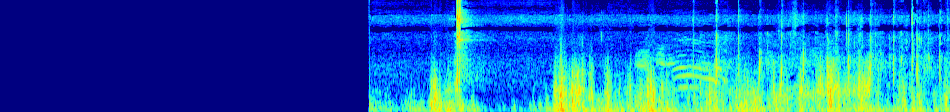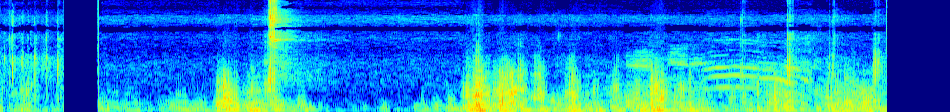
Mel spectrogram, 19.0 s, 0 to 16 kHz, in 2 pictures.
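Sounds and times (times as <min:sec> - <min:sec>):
golf club striking ball: 0:04.5 - 0:05.0, 0:12.1 - 0:12.8.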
